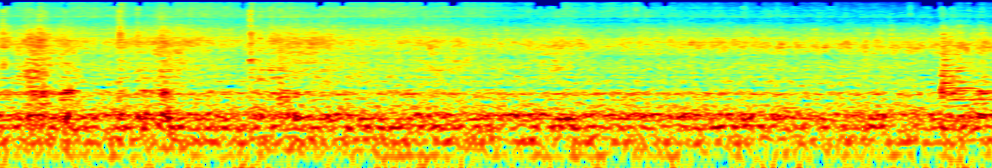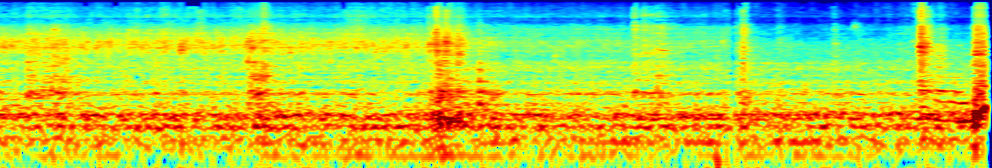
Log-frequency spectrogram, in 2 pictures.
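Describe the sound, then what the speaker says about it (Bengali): Eggplant frying in oil with a little turmeric in a pan, a dense continuous sizzle with occasional stirring clicks, close and steady throughout, with no talk. "এবার একটু হালকা আমি বেগুনটাকে ভেজে নেব"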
